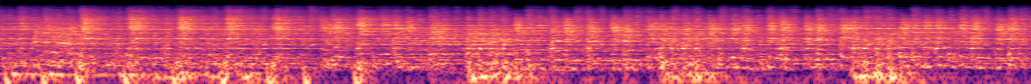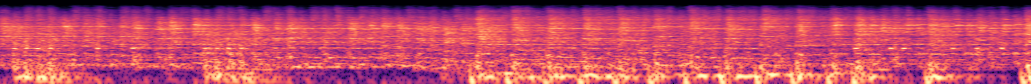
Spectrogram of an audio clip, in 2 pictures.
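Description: A large steel orchestra playing live: many steel pans ring together in a dense, continuous arrangement over pulsing bass pans and a percussion beat.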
